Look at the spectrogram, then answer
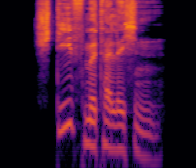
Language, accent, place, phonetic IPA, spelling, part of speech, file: German, Germany, Berlin, [ˈʃtiːfˌmʏtɐlɪçn̩], stiefmütterlichen, adjective, De-stiefmütterlichen.ogg
- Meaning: inflection of stiefmütterlich: 1. strong genitive masculine/neuter singular 2. weak/mixed genitive/dative all-gender singular 3. strong/weak/mixed accusative masculine singular 4. strong dative plural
